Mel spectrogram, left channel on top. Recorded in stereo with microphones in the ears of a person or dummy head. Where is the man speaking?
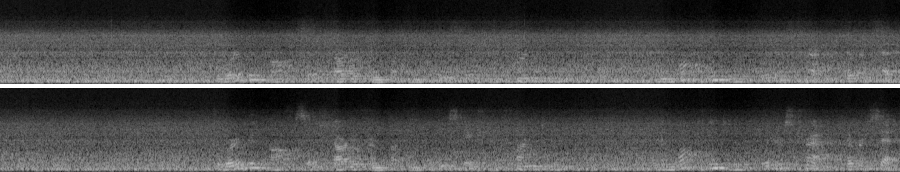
30° right (ahead or behind), 2 m.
